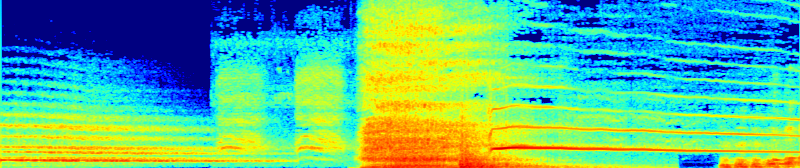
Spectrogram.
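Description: Edited-in soundtrack effects. A long held tone sags slightly in pitch, then comes a loud noisy burst, then a high held tone slides slowly downward. Rhythmic music starts again near the end.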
